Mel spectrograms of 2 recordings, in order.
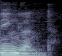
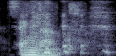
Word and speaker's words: England: Weibringen ist die Partnerstadt von Mayenne in Frankreich und Devizes in England. Except you need to pronounce it in German, so it's in England. England.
